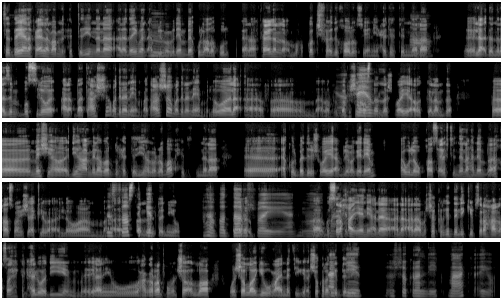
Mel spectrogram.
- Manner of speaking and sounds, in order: tapping
- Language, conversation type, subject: Arabic, advice, إزاي أوصفلك الكوابيس اللي بتيجيلي كتير وبتقلقني بالليل؟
